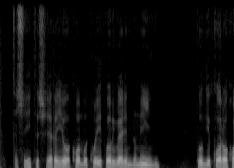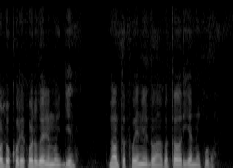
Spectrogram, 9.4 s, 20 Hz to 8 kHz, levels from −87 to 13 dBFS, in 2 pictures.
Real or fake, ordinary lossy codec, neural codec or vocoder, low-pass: fake; none; codec, 16 kHz, 0.5 kbps, FunCodec, trained on Chinese and English, 25 frames a second; none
